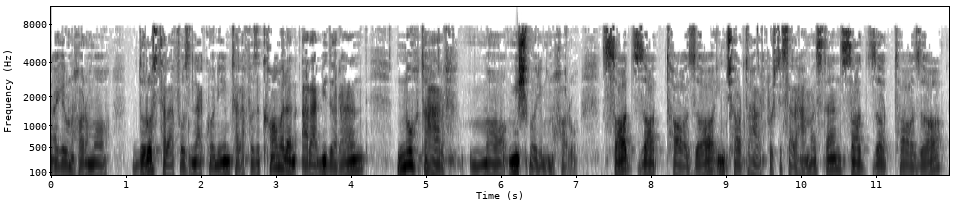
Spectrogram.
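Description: A man teaching a lesson on Quran recitation, patiently explaining and slowly demonstrating letter sounds. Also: mid-range voice, a little mellow, husky. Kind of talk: religious lesson on pronunciation. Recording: dull lo-fi recording.

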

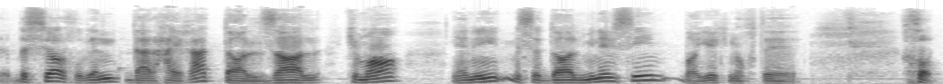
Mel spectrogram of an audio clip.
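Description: A man teaching a televised pronunciation lesson, patiently explaining step by step and slowly demonstrating each sound. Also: on the low side, fairly bright tone, breathy edge.

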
